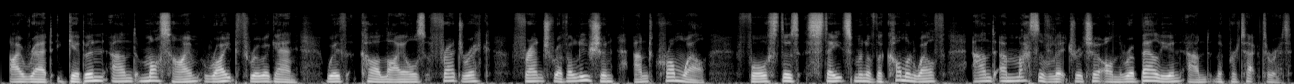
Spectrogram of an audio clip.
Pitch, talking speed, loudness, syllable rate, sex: 135 Hz, 145 wpm, -17 LUFS, 5.0 syllables/s, male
